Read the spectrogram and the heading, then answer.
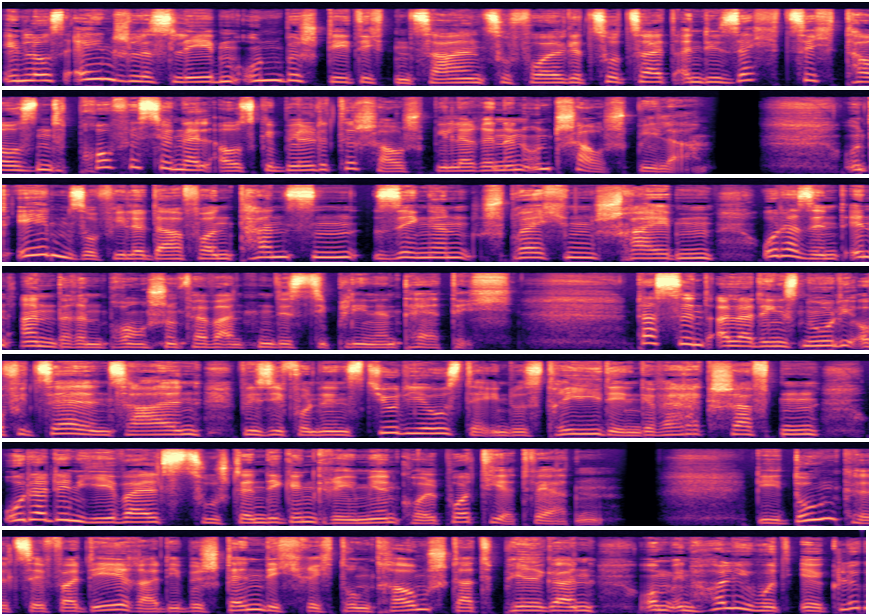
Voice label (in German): sprechprobe teaser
